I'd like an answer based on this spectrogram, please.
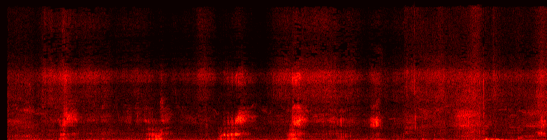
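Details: Boston Terrier playing outside in farmers' fields, in play mode: a run of short wheezy, snorting puffs roughly once a second, each a breathy burst with a raspy upper edge, over steady outdoor background hiss.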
